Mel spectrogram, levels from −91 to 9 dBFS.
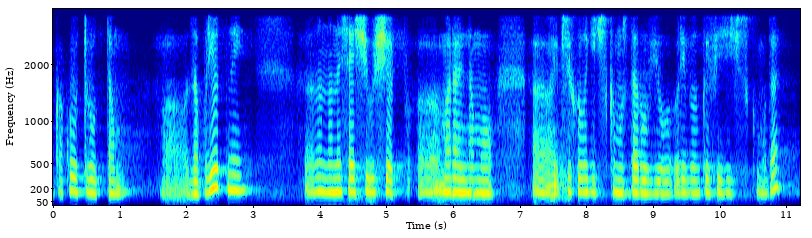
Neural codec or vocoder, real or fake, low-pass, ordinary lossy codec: codec, 24 kHz, 0.9 kbps, DualCodec; fake; 3.6 kHz; none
